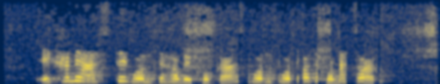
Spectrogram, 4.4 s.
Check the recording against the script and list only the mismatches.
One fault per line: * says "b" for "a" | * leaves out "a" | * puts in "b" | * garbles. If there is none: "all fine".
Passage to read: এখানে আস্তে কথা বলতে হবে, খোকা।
* leaves out "কথা"
* garbles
